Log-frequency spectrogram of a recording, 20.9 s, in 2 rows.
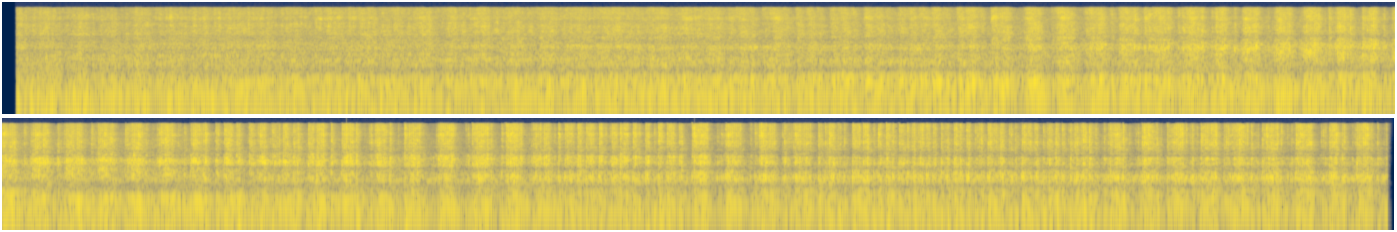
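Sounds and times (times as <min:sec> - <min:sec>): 
C7 exhaust: 0:00.1 - 0:20.8.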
